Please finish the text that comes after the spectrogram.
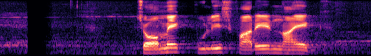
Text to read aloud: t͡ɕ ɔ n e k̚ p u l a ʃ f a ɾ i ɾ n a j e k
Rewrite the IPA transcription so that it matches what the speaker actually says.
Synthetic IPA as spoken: t͡ɕ ɔ m e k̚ p u l i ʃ f a ɾ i ɾ n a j e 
